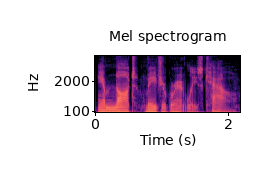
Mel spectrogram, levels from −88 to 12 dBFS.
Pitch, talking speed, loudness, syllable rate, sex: 90 Hz, 165 wpm, -20 LUFS, 3.9 syllables/s, male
